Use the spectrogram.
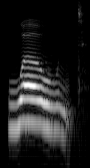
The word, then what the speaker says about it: won't: Won't. I always talk about this word because if you don't get to the W sound, if you don't pronounce the diphthong, it's going to sound like want.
